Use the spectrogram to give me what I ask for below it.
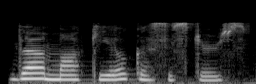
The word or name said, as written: The Makioka Sisters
